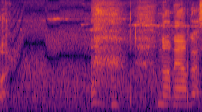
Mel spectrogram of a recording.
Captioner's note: Jodie laughs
